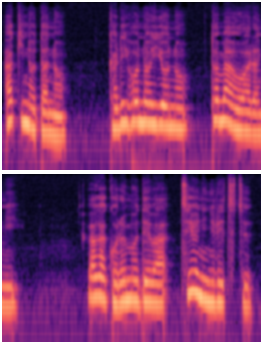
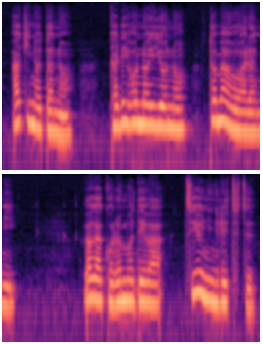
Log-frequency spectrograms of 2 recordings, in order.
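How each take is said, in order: First: Poem recitation. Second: Poem recitation again. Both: Shown as a demonstration. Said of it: "je vais lire le premier tanka".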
